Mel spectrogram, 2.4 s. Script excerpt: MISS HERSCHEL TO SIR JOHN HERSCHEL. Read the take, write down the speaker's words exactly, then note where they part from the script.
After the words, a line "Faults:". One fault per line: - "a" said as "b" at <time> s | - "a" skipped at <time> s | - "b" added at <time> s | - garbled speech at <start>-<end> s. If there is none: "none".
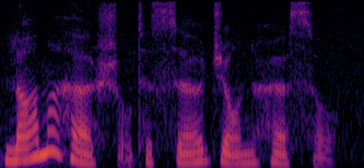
Lama HERSCHEL TO SIR JOHN HERSCHEL.
Faults:
- "MISS" said as "Lama" at 0.0 s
